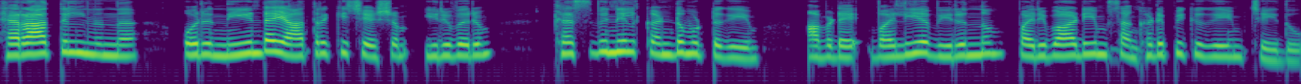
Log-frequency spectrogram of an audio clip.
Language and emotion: Malayalam, neutral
